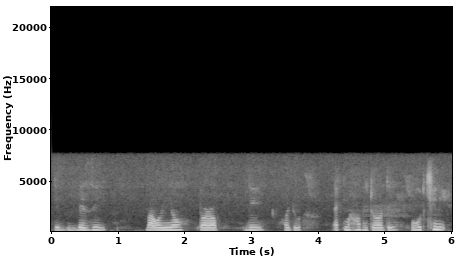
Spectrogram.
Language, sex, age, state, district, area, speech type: Assamese, female, 45-60, Assam, Dibrugarh, rural, spontaneous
